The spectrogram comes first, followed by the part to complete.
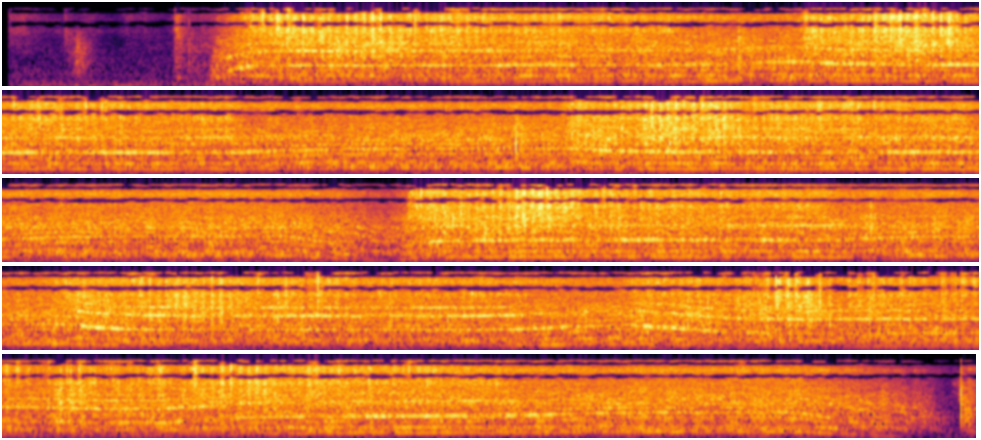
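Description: Electric desktop paper shredder running, shredding sheets of paper: the motor's hum sags in pitch each time a sheet is fed into the cutters and climbs back as the sheet passes through. It starts about a second in, stops briefly about halfway through, and cuts off at the end.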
